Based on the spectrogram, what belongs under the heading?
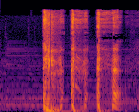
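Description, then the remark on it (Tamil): A series of three harsh coughs in quick succession, the first strongest, each a sharp burst with a brief rasping tail and short pauses between. “இல்லை இல்லை, இருமல் தான்.”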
